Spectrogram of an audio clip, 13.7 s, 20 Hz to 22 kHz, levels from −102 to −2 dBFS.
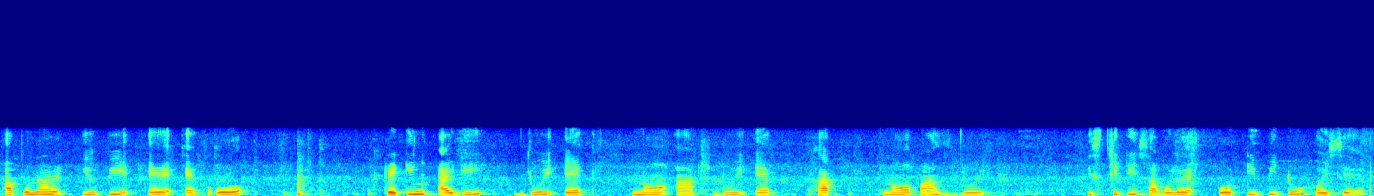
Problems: none marked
